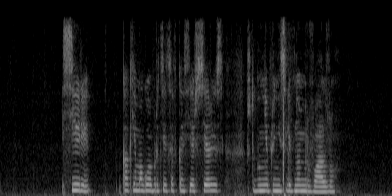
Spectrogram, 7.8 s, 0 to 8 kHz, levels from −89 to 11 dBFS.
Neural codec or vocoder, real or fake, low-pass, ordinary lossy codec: none; real; 7.2 kHz; MP3, 64 kbps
